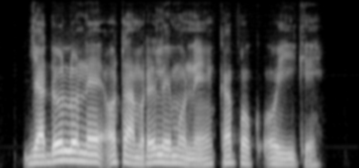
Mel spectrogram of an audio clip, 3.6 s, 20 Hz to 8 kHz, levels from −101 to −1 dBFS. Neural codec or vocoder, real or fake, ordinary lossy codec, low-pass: codec, 16 kHz, 16 kbps, FunCodec, trained on Chinese and English, 50 frames a second; fake; none; none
